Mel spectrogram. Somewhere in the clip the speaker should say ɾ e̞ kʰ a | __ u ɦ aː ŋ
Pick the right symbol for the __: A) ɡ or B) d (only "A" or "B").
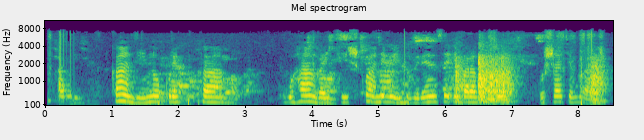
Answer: A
